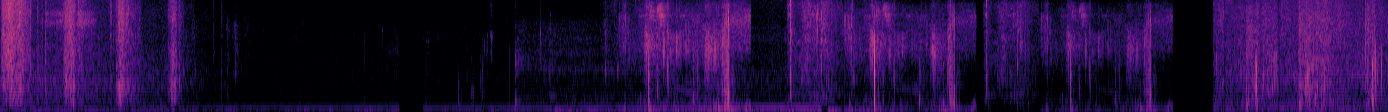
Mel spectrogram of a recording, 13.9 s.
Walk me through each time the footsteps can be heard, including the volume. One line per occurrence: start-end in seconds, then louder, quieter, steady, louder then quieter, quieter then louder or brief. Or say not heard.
0.0-2.2 brief
6.2-13.8 quieter then louder.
